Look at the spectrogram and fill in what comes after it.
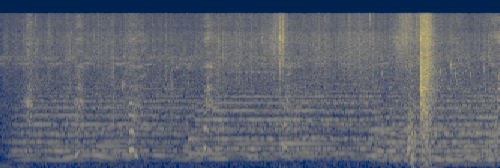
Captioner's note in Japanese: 息切れ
